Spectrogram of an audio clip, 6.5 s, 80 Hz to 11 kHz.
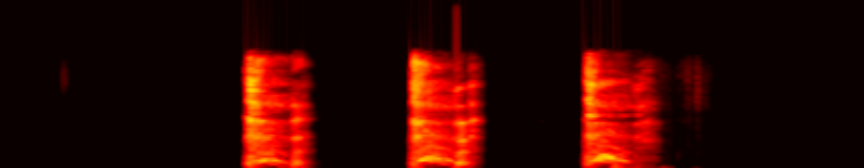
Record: {"three_cough_length": "6.5 s", "three_cough_amplitude": 25861, "three_cough_signal_mean_std_ratio": 0.36, "survey_phase": "beta (2021-08-13 to 2022-03-07)", "age": "65+", "gender": "Male", "wearing_mask": "No", "symptom_none": true, "smoker_status": "Ex-smoker", "respiratory_condition_asthma": false, "respiratory_condition_other": false, "recruitment_source": "REACT", "submission_delay": "4 days", "covid_test_result": "Negative", "covid_test_method": "RT-qPCR", "influenza_a_test_result": "Negative", "influenza_b_test_result": "Negative"}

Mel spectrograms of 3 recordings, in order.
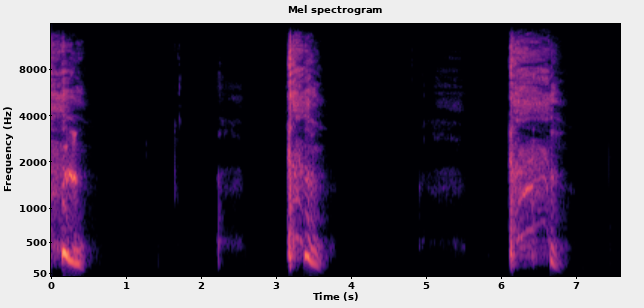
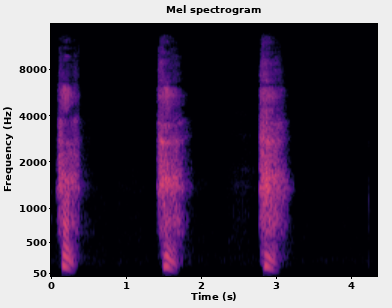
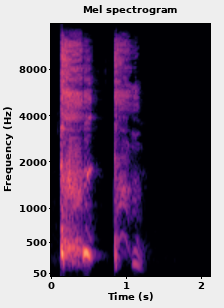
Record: {"three_cough_length": "7.6 s", "three_cough_amplitude": 23954, "three_cough_signal_mean_std_ratio": 0.28, "exhalation_length": "4.4 s", "exhalation_amplitude": 8520, "exhalation_signal_mean_std_ratio": 0.36, "cough_length": "2.1 s", "cough_amplitude": 32543, "cough_signal_mean_std_ratio": 0.37, "survey_phase": "alpha (2021-03-01 to 2021-08-12)", "age": "45-64", "gender": "Male", "wearing_mask": "No", "symptom_cough_any": true, "symptom_fatigue": true, "symptom_change_to_sense_of_smell_or_taste": true, "symptom_loss_of_taste": true, "symptom_onset": "4 days", "smoker_status": "Never smoked", "respiratory_condition_asthma": false, "respiratory_condition_other": false, "recruitment_source": "Test and Trace", "submission_delay": "3 days", "covid_test_result": "Positive", "covid_test_method": "RT-qPCR", "covid_ct_value": 17.0, "covid_ct_gene": "ORF1ab gene", "covid_ct_mean": 17.4, "covid_viral_load": "1900000 copies/ml", "covid_viral_load_category": "High viral load (>1M copies/ml)"}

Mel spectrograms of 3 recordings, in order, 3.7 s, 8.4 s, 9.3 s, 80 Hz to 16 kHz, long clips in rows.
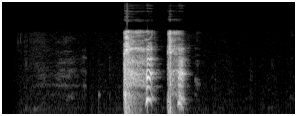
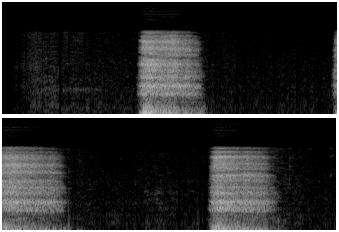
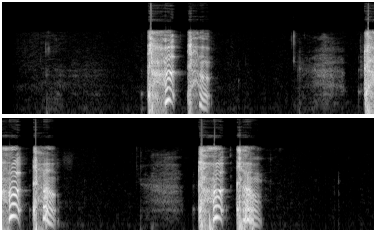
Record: {"cough_length": "3.7 s", "cough_amplitude": 30992, "cough_signal_mean_std_ratio": 0.27, "exhalation_length": "8.4 s", "exhalation_amplitude": 3580, "exhalation_signal_mean_std_ratio": 0.41, "three_cough_length": "9.3 s", "three_cough_amplitude": 31999, "three_cough_signal_mean_std_ratio": 0.32, "survey_phase": "alpha (2021-03-01 to 2021-08-12)", "age": "18-44", "gender": "Female", "wearing_mask": "No", "symptom_none": true, "smoker_status": "Ex-smoker", "respiratory_condition_asthma": false, "respiratory_condition_other": false, "recruitment_source": "REACT", "submission_delay": "1 day", "covid_test_result": "Negative", "covid_test_method": "RT-qPCR"}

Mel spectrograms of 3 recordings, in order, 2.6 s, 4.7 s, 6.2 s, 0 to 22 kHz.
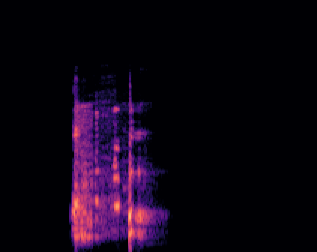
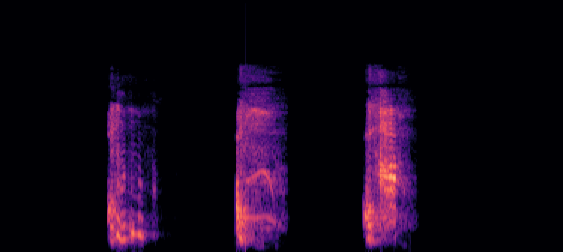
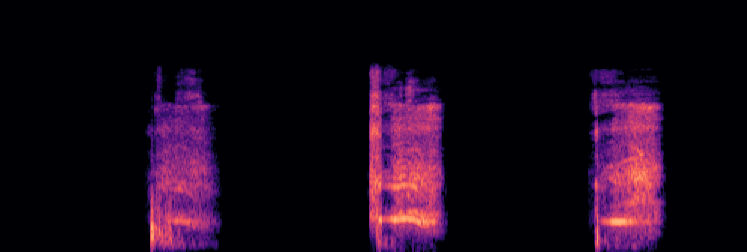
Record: {"cough_length": "2.6 s", "cough_amplitude": 27457, "cough_signal_mean_std_ratio": 0.27, "three_cough_length": "4.7 s", "three_cough_amplitude": 28897, "three_cough_signal_mean_std_ratio": 0.29, "exhalation_length": "6.2 s", "exhalation_amplitude": 31258, "exhalation_signal_mean_std_ratio": 0.38, "survey_phase": "beta (2021-08-13 to 2022-03-07)", "age": "18-44", "gender": "Male", "wearing_mask": "No", "symptom_cough_any": true, "symptom_new_continuous_cough": true, "symptom_shortness_of_breath": true, "symptom_sore_throat": true, "symptom_fatigue": true, "symptom_headache": true, "symptom_other": true, "symptom_onset": "3 days", "smoker_status": "Never smoked", "respiratory_condition_asthma": false, "respiratory_condition_other": false, "recruitment_source": "Test and Trace", "submission_delay": "2 days", "covid_test_result": "Positive", "covid_test_method": "RT-qPCR", "covid_ct_value": 28.3, "covid_ct_gene": "ORF1ab gene"}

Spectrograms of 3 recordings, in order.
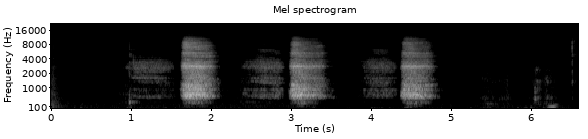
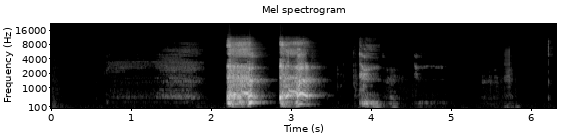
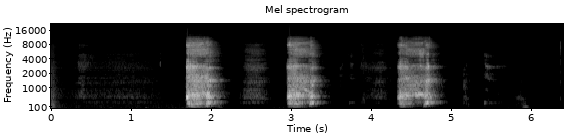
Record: {"exhalation_length": "6.6 s", "exhalation_amplitude": 16175, "exhalation_signal_mean_std_ratio": 0.36, "cough_length": "6.3 s", "cough_amplitude": 32474, "cough_signal_mean_std_ratio": 0.32, "three_cough_length": "6.4 s", "three_cough_amplitude": 32488, "three_cough_signal_mean_std_ratio": 0.34, "survey_phase": "beta (2021-08-13 to 2022-03-07)", "age": "65+", "gender": "Male", "wearing_mask": "No", "symptom_none": true, "smoker_status": "Ex-smoker", "respiratory_condition_asthma": false, "respiratory_condition_other": false, "recruitment_source": "REACT", "submission_delay": "0 days", "covid_test_result": "Negative", "covid_test_method": "RT-qPCR"}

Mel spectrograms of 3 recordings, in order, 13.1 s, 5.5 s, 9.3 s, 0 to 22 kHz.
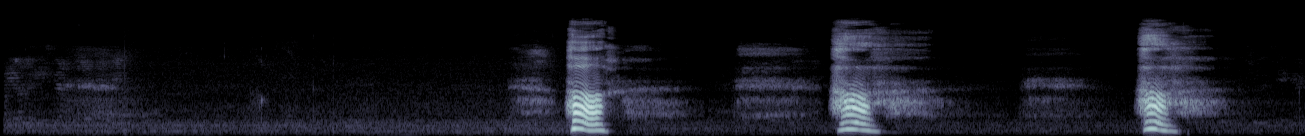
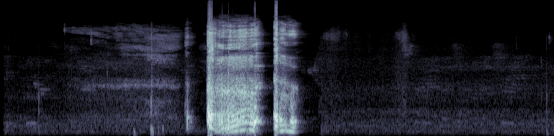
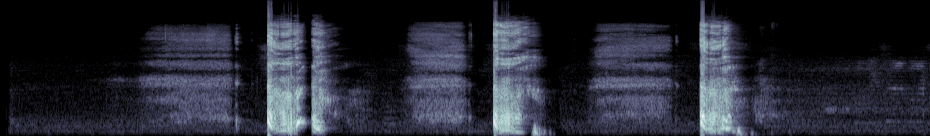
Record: {"exhalation_length": "13.1 s", "exhalation_amplitude": 23315, "exhalation_signal_mean_std_ratio": 0.22, "cough_length": "5.5 s", "cough_amplitude": 32768, "cough_signal_mean_std_ratio": 0.27, "three_cough_length": "9.3 s", "three_cough_amplitude": 32768, "three_cough_signal_mean_std_ratio": 0.26, "survey_phase": "beta (2021-08-13 to 2022-03-07)", "age": "45-64", "gender": "Female", "wearing_mask": "No", "symptom_cough_any": true, "symptom_fatigue": true, "smoker_status": "Never smoked", "respiratory_condition_asthma": true, "respiratory_condition_other": false, "recruitment_source": "REACT", "submission_delay": "2 days", "covid_test_result": "Negative", "covid_test_method": "RT-qPCR", "influenza_a_test_result": "Negative", "influenza_b_test_result": "Negative"}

